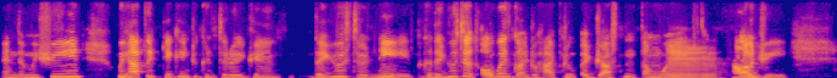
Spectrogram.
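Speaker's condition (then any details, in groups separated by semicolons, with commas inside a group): Deafness, severe; about 99% hearing loss, lifelong hearing aid use, no cochlear implant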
